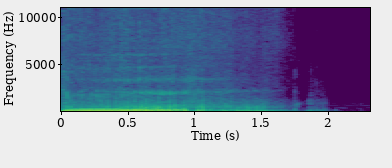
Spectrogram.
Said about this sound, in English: What you're very sure now is this rhythmic breathing.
